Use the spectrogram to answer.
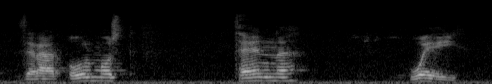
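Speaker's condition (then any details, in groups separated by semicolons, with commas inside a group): No condition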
